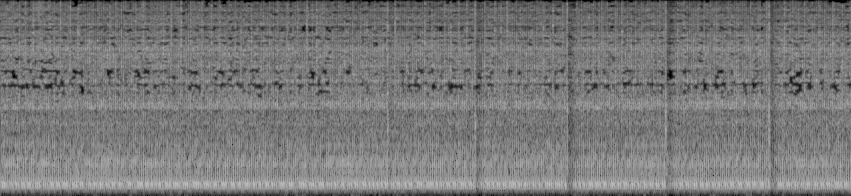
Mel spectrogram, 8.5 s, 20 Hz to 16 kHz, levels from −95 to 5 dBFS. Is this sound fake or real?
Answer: fake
